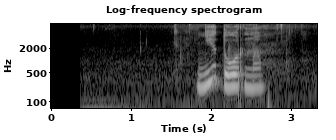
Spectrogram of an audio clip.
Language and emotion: Russian, neutral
